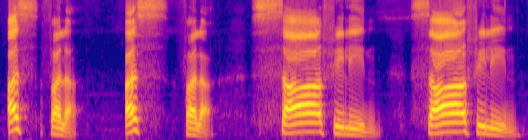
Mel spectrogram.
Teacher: सीन की अदायगी में सीटी निकलेगी और सा की अदायगी में सीटी नहीं निकलेगी।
